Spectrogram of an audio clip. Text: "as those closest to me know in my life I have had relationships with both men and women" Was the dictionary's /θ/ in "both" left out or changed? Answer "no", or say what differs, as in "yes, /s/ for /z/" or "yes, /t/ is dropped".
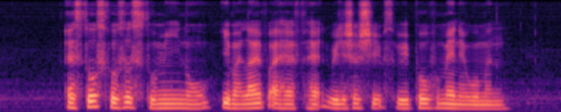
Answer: yes, /f/ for /θ/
